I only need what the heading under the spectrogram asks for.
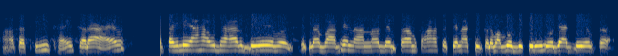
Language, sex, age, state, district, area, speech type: Maithili, female, 60+, Bihar, Muzaffarpur, rural, conversation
